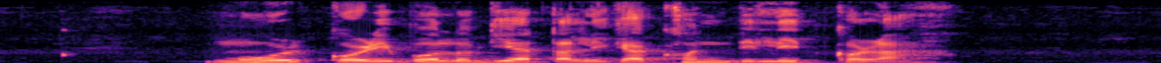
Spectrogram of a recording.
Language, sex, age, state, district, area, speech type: Assamese, male, 18-30, Assam, Lakhimpur, rural, read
